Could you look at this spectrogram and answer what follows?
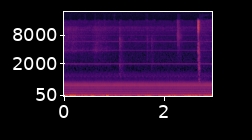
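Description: A steady, buzzy synth drone from an Intellijel Multigrain module holds with a rich stack of harmonics and a slight wavering pulse, with a couple of faint clicks on top.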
